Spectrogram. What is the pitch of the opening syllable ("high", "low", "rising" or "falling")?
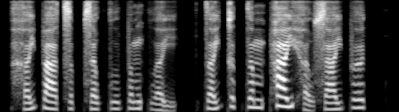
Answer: rising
